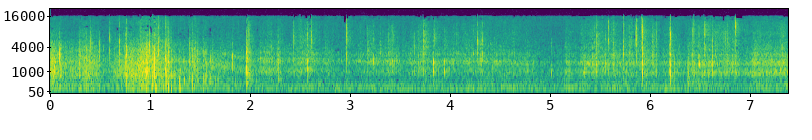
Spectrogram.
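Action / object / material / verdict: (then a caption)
shake / plastic zip bag filled with foam beads / plastic, foam / none. A full, small clear plastic zip bag of tiny colourful foam beads is squeezed, crinkled and shaken in both hands, held by long red nails close to the microphone. Bright, dense crinkling and crackling come in quick bursts, loudest near the start and again toward the end. A softer, quieter rustle sits between them.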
